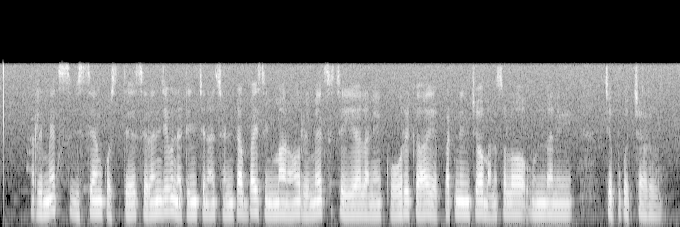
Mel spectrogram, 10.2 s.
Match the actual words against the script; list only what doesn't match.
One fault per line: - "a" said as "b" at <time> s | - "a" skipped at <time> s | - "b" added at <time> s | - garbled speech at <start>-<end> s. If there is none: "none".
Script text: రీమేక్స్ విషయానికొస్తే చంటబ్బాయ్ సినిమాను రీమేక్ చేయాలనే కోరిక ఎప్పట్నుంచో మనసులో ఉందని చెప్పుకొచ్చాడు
- "చిరంజీవి నటించిన" added at 2.1 s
